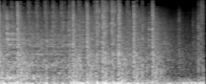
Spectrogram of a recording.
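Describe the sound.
Rapid automatic gunfire in a battle scene of an audio drama, with loud, dense bursts of shots running continuously through the whole clip.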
